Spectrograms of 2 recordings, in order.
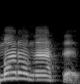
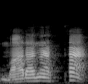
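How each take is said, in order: First: The stress is not on the last syllable. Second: The stress is on the last syllable. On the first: This is how evangelical Protestants say it. "como dizem os nossos irmãos separados, os evangélicos ou protestantes" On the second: This is how Catholics say it. "com a tônica na última sílaba, como dizemos nós católicos"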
